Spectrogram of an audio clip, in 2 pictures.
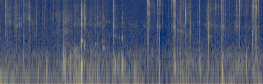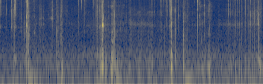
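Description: A solid yellow bar of soap with a blue rim is held in the palm and shaved with a utility knife blade. It makes a rapid, irregular series of crisp, bright scraping and cutting crackles, each short and dry with almost no ring. A faint low hum sits underneath.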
